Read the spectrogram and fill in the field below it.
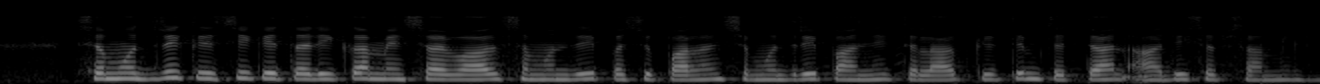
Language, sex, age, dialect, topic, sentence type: Magahi, female, 31-35, Southern, agriculture, statement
